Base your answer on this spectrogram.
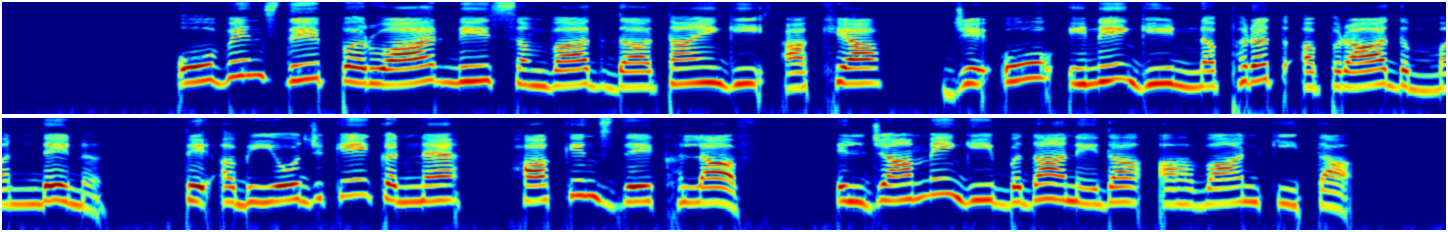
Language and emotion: Dogri, neutral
